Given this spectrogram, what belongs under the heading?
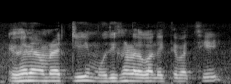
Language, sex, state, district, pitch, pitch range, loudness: Bengali, male, West Bengal, Alipurduar, 160 Hz, 150-165 Hz, -14 LUFS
